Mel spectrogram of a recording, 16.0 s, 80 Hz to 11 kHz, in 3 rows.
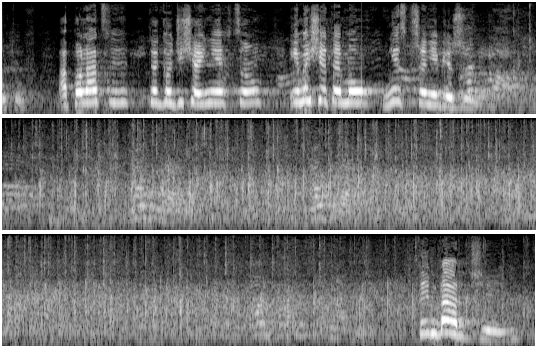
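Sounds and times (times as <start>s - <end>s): many hands clapping: 4.9s - 16.0s.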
